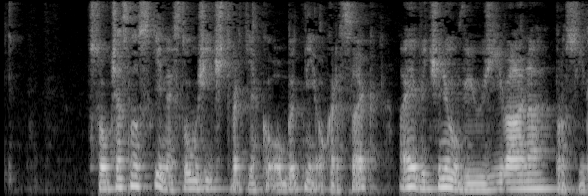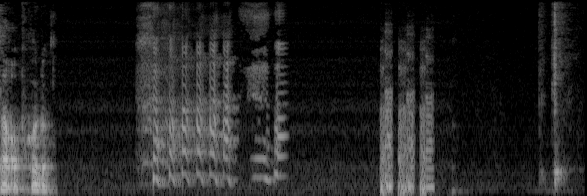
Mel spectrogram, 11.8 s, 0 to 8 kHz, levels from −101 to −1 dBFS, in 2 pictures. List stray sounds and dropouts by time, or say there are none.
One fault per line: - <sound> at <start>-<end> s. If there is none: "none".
- laugh at 7.2-8.8 s
- laugh at 9.7-10.2 s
